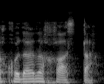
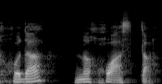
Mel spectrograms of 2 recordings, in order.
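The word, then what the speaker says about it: ख़ुदा न ख़्वास्ता: हैं जबकि लगाने चाहिए, और जब लगा देंगे तो वो बनेगा खुदा न खास्ता, तो वो भी ठीक नहीं है। असल में ये शब्द है खुदा न ख्वास्ता। ख्वास्ता, ख्वास्ता शब्द का अर्थ है डिज़ायर्ड, विश्ड फॉर, ठीक है।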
